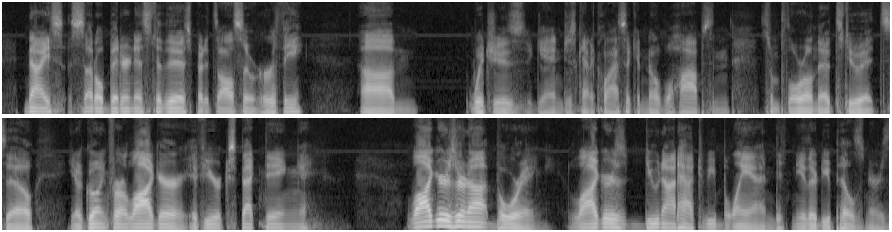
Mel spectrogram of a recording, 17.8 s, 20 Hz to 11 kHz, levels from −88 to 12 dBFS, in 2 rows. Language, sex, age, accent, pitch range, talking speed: English, male, 20-39, American, 90-105 Hz, 170 wpm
